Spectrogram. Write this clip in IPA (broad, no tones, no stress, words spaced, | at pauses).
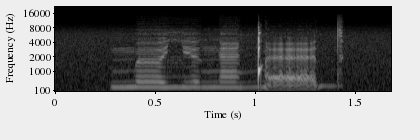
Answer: mœ lʲœŋæŋ͡ǃæ̰d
